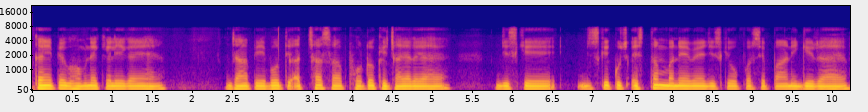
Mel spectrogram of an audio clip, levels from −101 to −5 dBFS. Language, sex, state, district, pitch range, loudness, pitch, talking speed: Hindi, male, Chhattisgarh, Kabirdham, 110-125 Hz, -20 LUFS, 115 Hz, 180 wpm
